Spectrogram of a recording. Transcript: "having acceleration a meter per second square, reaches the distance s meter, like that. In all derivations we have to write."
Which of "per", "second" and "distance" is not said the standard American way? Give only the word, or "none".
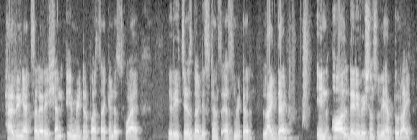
none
